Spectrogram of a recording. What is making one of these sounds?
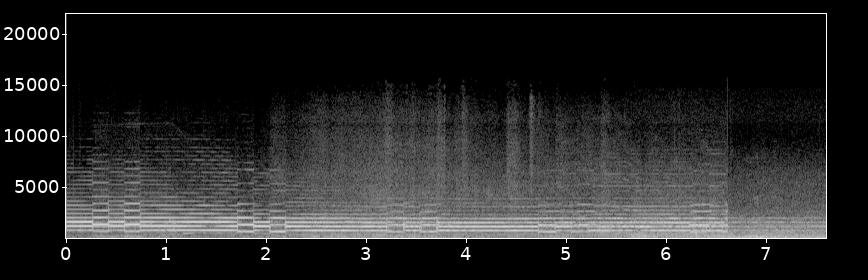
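An emergency vehicle's siren wails loudly nearby, switching between tones.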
